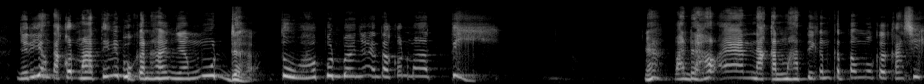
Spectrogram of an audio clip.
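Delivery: high, driving sermon voice; fervent preaching. Acted. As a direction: preach it out to the whole room. Preaching at full force. (berkhotbah dengan semangat penuh)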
